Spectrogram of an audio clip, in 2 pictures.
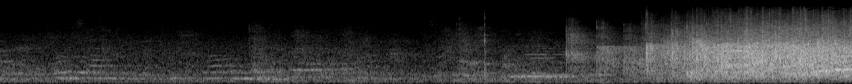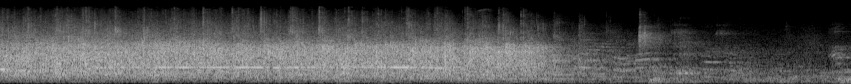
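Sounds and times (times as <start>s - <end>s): audience applauding: 5.6s - 15.0s.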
